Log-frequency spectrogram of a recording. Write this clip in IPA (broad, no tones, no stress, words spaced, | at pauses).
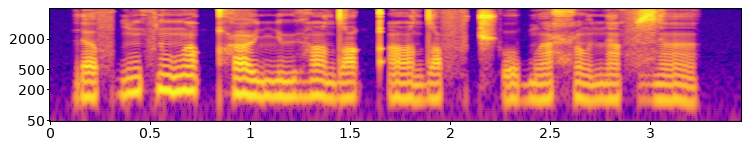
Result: ɾɐfɠũf ɾũ qʰʉnʉɦɐ̃dˤɐ qʼɐ̃dˤɨft͡ʃʼob ɐ̃ħõnãf zɐ̃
